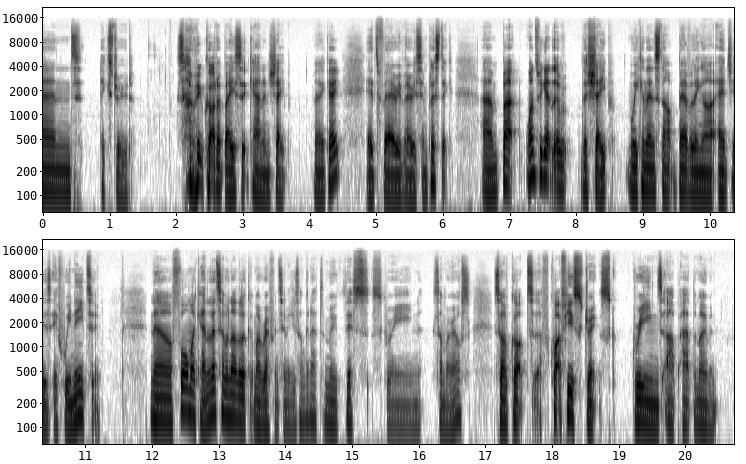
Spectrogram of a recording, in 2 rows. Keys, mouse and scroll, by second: 1.6 scroll down 2, 2.5-7.7 middle drag, 10.8-13.8 middle drag.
